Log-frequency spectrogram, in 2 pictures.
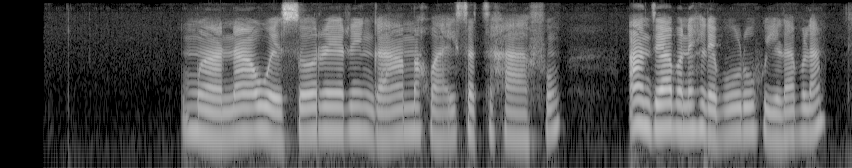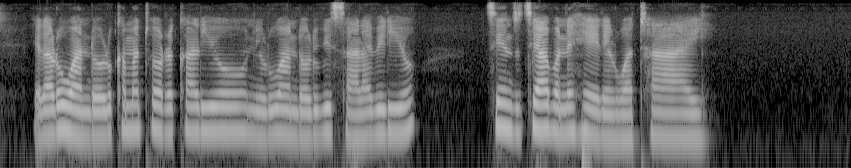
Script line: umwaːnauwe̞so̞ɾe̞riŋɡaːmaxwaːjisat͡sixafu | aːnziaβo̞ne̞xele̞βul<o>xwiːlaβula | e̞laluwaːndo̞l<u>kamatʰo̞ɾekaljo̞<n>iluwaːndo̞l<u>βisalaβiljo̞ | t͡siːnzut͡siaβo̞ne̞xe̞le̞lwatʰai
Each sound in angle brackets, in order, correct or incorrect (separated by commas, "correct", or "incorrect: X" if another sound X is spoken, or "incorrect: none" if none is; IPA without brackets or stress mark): incorrect: u, correct, correct, correct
